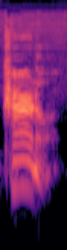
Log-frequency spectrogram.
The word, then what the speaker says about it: colonel: I mean, there's no R in the word colonel, yet it's pronounced with an R, which tells you Rs and L's are interchangeable.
